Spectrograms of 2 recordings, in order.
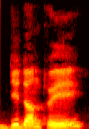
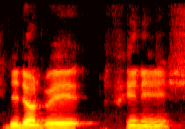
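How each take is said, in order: First: Slow, drawn-out dictation. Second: Said in the usual way. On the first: Shown as a demonstration. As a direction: spell it out for the class. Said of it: "slow dictation". (ধীরে ধীরে বলা) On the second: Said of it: "repeated at normal pace".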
